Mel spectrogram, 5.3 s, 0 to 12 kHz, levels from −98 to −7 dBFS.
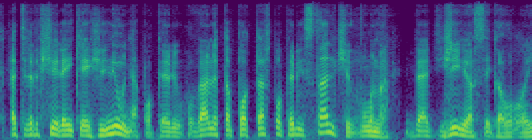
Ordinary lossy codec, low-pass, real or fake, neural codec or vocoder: Opus, 32 kbps; 10.8 kHz; fake; codec, 44.1 kHz, 1.7 kbps, Pupu-Codec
